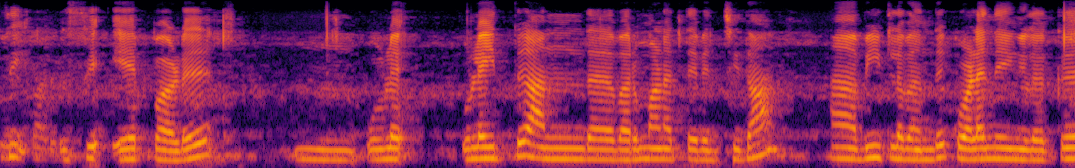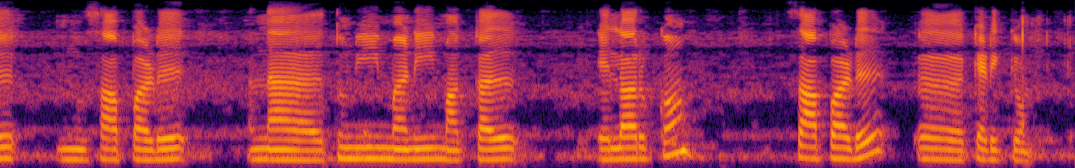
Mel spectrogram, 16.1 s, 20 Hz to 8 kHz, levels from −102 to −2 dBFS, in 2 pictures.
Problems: constant background noise, background conversations at intervals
